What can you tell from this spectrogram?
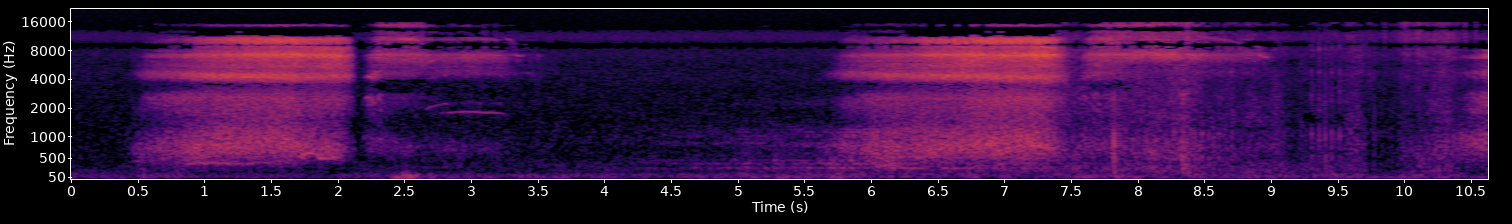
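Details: Sleeping senior pug named Maria: two long, hoarse breaths a few seconds apart, each a raspy, snoring whoosh with a faint snort in the quiet gap between them.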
